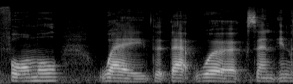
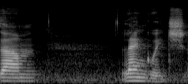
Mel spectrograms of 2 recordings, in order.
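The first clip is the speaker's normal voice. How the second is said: ordinary talk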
